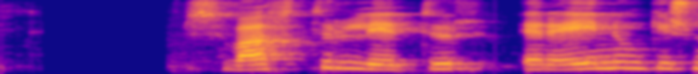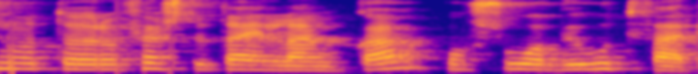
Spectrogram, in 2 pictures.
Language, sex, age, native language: Icelandic, female, 40-49, Icelandic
